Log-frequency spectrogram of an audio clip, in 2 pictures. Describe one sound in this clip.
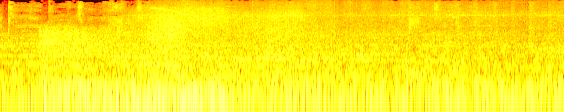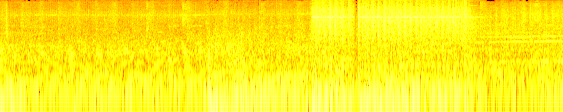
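Explosions boom on the ground.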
